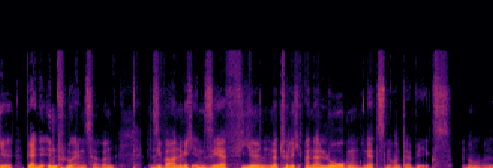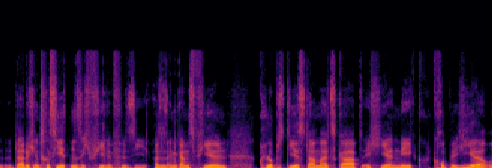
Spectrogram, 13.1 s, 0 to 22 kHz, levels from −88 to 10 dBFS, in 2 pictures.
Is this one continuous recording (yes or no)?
no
